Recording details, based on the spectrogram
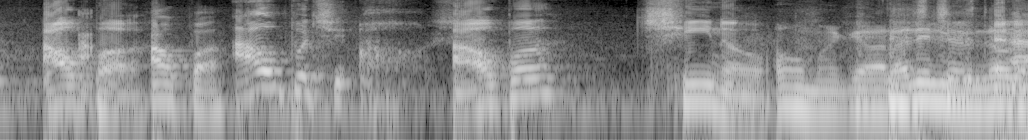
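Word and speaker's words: Alpa Chino: Oh, Alpa, Chino.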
